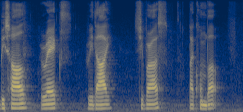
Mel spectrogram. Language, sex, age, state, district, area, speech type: Manipuri, male, 18-30, Manipur, Imphal West, urban, spontaneous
